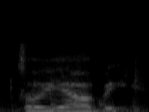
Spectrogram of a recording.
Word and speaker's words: Toyabe: Let me look for It's like Achoo. Toyabe.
